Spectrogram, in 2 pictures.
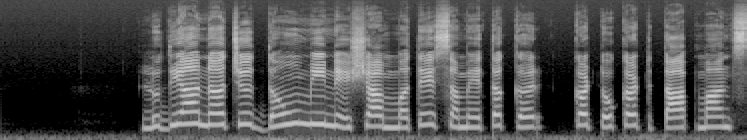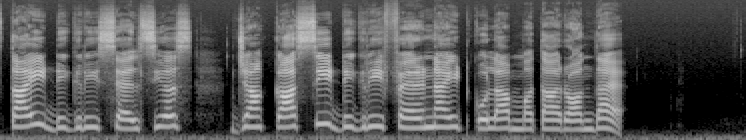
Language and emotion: Dogri, neutral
